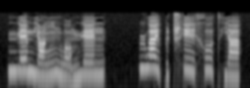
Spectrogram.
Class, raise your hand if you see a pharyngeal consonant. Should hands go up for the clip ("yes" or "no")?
no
